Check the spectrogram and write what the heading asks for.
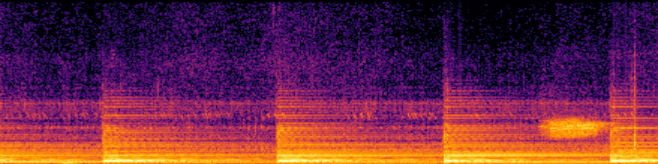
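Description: Wall clock striking midnight: ringing chime strokes about once a second, each fading before the next.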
